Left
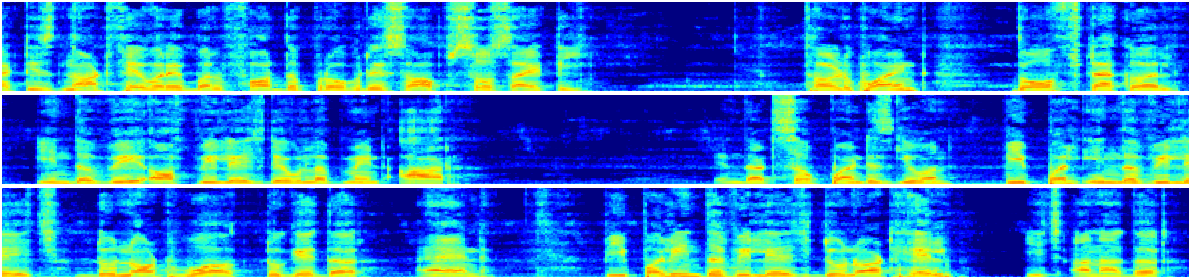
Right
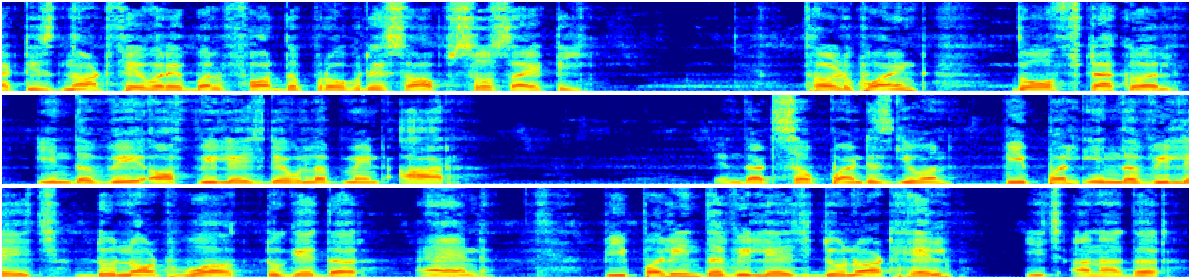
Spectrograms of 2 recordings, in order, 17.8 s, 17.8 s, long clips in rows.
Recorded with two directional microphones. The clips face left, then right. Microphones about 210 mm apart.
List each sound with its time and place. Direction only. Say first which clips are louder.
0.0 s speech: right 5 dB; 45° right (ahead or behind)
4.0 s speech: right 4 dB; 45° right (ahead or behind)
9.5 s speech: right 5 dB; 40° right (ahead or behind)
